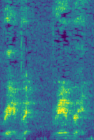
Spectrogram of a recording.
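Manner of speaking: hushed frog croaks; soft ribbit. Shown as a demonstration. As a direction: croak it softly to the child. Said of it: "shows frog sound to toddler".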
